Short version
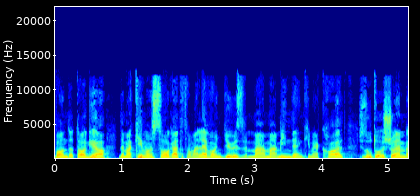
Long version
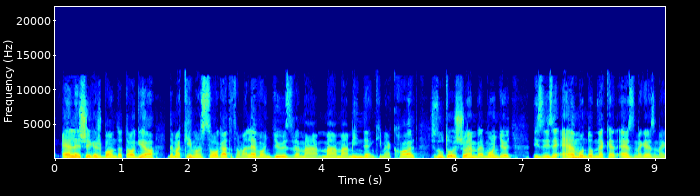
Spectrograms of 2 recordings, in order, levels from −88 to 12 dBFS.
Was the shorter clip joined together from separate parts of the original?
yes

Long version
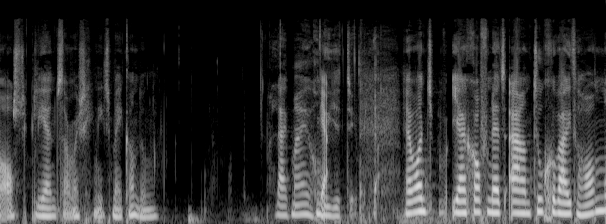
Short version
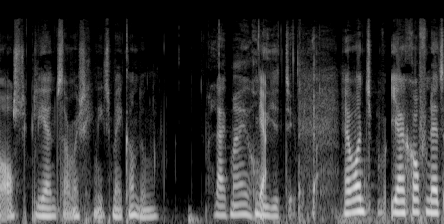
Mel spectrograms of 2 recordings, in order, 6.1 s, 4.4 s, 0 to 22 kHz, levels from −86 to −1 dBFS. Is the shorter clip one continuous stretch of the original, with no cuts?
no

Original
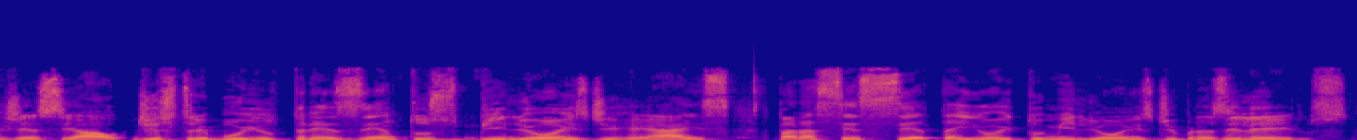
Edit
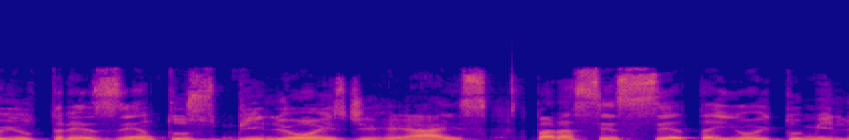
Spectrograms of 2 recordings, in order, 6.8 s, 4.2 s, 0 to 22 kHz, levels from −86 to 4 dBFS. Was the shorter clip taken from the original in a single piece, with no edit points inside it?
yes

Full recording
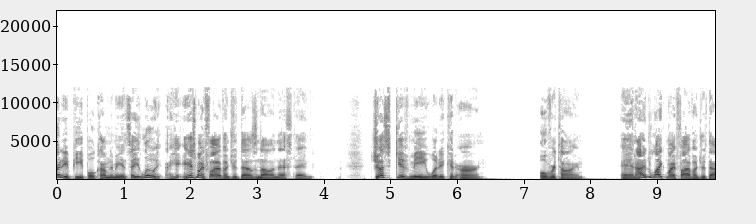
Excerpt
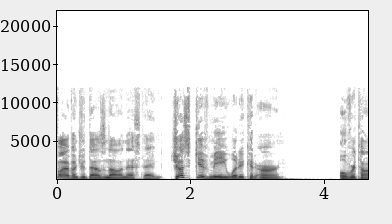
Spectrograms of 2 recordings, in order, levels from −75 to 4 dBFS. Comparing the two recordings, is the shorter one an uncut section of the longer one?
no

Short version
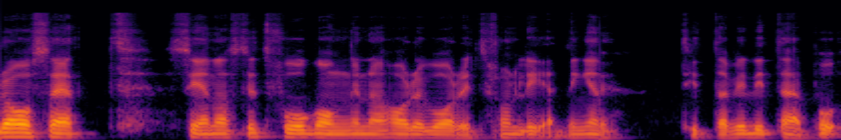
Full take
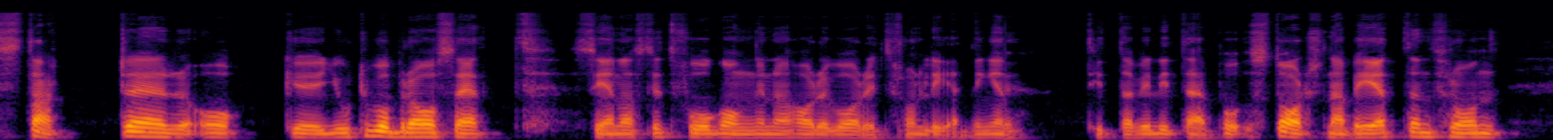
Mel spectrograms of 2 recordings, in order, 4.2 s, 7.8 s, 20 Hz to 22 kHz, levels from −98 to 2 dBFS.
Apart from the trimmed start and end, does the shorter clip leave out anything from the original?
no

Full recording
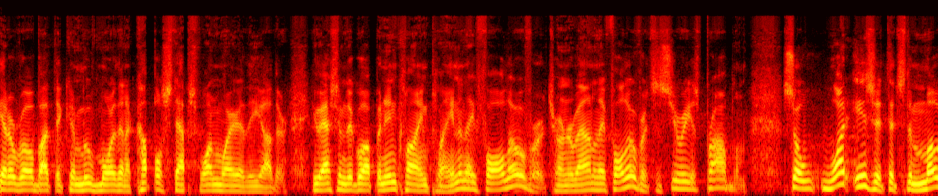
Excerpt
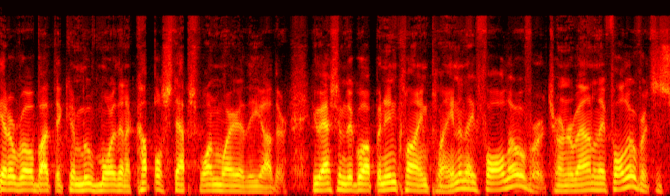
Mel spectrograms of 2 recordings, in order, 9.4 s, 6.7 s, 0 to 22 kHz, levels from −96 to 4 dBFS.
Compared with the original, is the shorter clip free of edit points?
yes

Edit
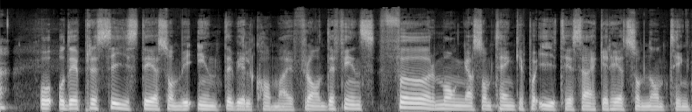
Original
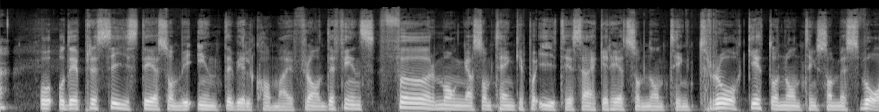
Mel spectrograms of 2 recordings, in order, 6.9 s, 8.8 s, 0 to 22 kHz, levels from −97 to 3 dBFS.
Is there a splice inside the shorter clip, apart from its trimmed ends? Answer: no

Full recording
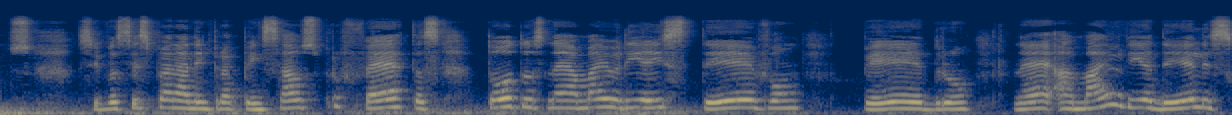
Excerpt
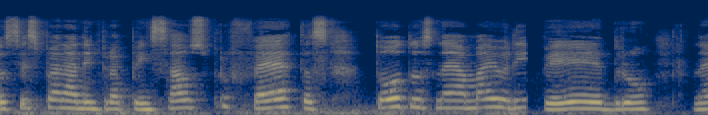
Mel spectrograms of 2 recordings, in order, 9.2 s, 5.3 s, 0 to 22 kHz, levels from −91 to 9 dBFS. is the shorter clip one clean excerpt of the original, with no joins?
no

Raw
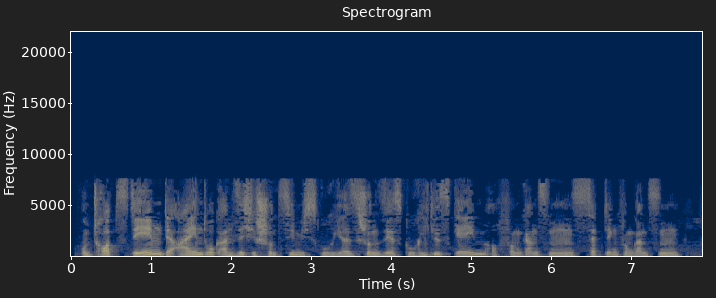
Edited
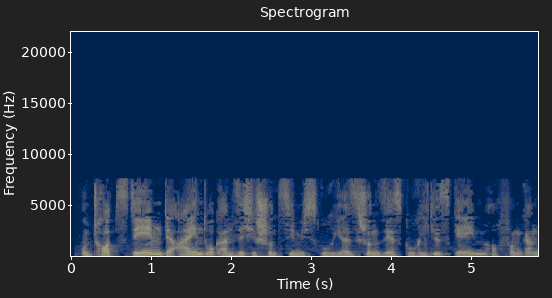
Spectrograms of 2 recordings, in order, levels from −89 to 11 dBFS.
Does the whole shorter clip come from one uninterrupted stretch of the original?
yes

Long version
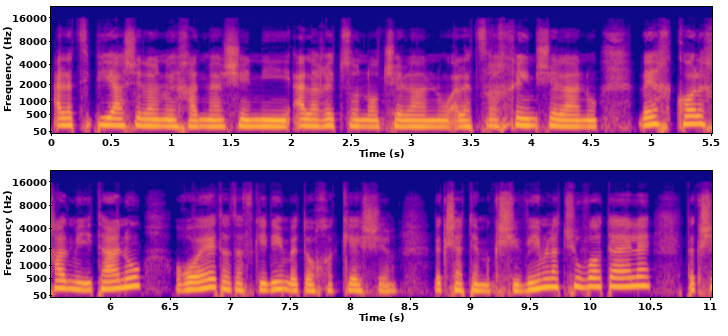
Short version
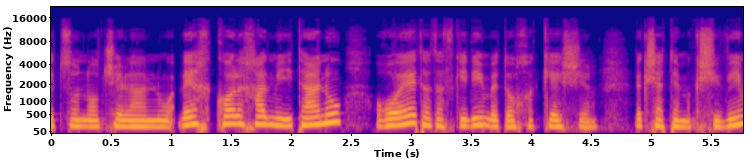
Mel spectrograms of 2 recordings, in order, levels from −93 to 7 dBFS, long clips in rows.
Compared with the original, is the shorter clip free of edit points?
no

